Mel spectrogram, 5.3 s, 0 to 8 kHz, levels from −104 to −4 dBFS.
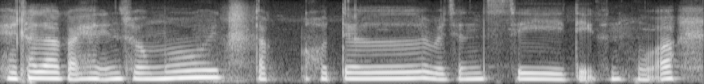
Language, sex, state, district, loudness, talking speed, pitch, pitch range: Mizo, female, Mizoram, Aizawl, -16 LUFS, 145 wpm, 210 Hz, 200-220 Hz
